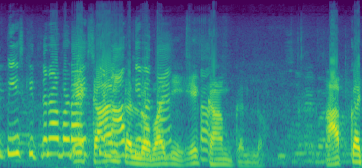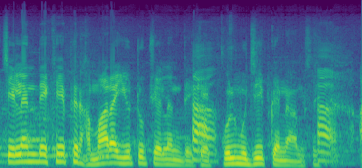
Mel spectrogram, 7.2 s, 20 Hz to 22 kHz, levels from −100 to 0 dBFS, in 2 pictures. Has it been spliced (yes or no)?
no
